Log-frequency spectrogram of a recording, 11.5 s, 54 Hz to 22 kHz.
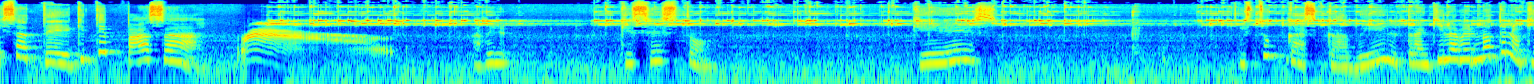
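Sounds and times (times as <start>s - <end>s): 
speech: 0.0s - 2.6s, 3.6s - 4.0s, 4.7s - 5.7s, 6.9s - 7.6s, 9.3s - 11.5s
female cat meowing at night: 1.8s - 3.0s.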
